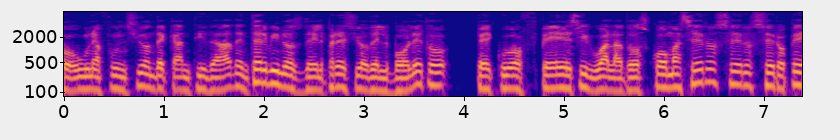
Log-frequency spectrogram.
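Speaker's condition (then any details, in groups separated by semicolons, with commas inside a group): No condition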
